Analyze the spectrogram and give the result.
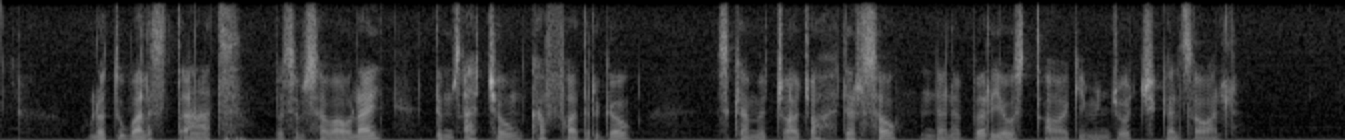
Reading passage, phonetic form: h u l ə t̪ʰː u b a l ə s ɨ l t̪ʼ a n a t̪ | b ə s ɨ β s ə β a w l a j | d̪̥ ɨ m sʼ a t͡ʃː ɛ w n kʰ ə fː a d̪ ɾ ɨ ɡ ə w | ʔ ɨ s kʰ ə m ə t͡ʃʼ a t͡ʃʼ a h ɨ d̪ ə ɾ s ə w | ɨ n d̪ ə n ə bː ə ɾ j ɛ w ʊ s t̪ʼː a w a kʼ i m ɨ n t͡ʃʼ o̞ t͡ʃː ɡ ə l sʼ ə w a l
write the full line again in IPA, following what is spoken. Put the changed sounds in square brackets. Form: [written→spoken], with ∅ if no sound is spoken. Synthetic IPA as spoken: h u l ə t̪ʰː u b a l ə s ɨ l t̪ʼ a n a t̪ | b ə s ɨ β s ə β a w l a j | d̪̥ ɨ m sʼ a t͡ʃː ɛ w n kʰ ə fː a d̪ ɾ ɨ ɡ ə w | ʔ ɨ s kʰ ə m ə t͡ʃʼ a t͡ʃʼ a h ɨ d̪ ə ɾ s ə w | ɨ n d̪ ə n ə bː ə ɾ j ɛ w ʊ s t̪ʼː a w a kʼ i m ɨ n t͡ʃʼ o̞ t͡ʃː ɡ ə l sʼ ə w a l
